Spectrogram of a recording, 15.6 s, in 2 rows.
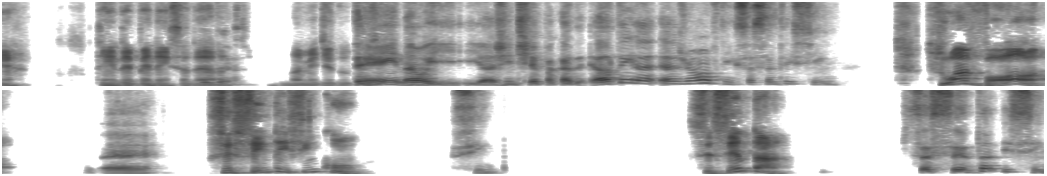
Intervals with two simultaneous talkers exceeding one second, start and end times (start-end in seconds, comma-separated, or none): none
